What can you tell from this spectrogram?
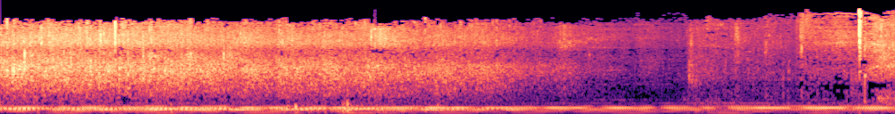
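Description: A church audience at Northside applauds to cheer on a group, a dense, steady wash of clapping that holds for several seconds, with a low sustained hum beneath it, easing slightly toward the end.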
